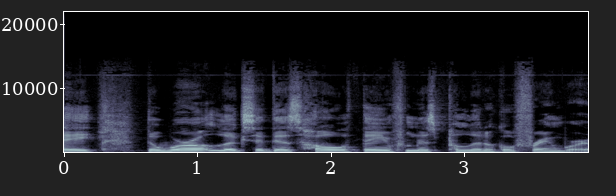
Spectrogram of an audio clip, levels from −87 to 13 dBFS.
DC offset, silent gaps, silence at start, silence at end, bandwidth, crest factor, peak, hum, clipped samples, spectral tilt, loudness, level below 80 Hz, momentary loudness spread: under 0.1%; none; 0 s; 0 s; 14 kHz; 16 dB; -4 dBFS; none; under 0.1%; -4.5 dB/octave; -20 LUFS; -58 dBFS; 9 LU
